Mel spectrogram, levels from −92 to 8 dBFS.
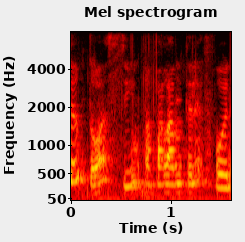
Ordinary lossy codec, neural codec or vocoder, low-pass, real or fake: none; none; none; real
